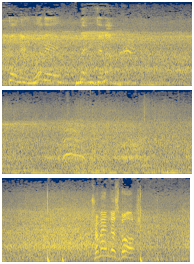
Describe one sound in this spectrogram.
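A stadium crowd roars steadily throughout.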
